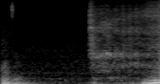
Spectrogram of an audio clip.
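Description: A sudden low thump, then about a second later a vehicle engine starting, swelling into a loud low rumble near the end.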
